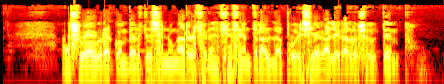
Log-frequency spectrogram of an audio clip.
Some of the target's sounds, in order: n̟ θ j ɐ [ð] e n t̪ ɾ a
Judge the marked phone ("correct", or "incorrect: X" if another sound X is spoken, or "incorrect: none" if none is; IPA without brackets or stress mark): incorrect: θ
